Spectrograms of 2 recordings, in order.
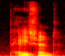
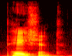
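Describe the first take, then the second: First: High, soft puzzled echo of the word; "Patient?" lifted up high as a bewildered question. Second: "Patient" stated flat with a falling close; a plain, matter-of-fact "Patient"; firm statement. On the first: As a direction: repeat it back, baffled, pitch rising. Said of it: "looking puzzled for the first time". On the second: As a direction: insist on the word, settling it. Doctor firmly repeats the word. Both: A narrator's reading.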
